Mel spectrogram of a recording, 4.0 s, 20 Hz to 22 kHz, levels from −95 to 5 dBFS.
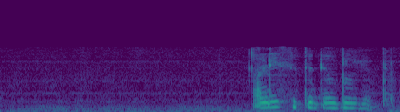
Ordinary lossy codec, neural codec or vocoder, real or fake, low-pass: AAC, 16 kbps; codec, 24 kHz, 1 kbps, SNAC; fake; 7.2 kHz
